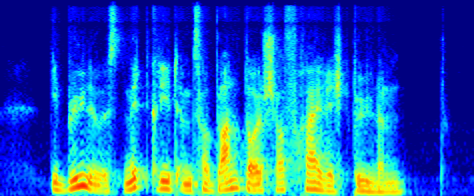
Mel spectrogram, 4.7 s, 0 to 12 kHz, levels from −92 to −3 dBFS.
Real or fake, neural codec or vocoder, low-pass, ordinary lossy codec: fake; codec, 16 kHz in and 24 kHz out, 0.6 kbps, FocalCodec, streaming, 4096 codes; 10.8 kHz; Opus, 32 kbps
